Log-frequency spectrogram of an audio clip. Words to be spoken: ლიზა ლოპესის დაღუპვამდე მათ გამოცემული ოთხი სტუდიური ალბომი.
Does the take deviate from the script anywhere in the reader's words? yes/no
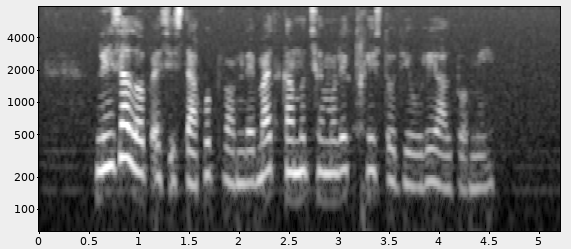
no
